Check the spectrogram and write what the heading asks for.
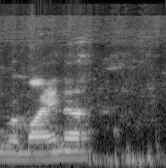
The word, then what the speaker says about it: Ramayana: The Ramayana is how that's pronounced.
